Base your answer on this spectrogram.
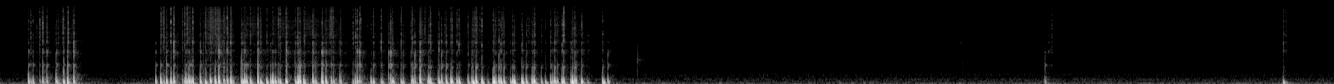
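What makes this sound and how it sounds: Long acrylic nails tap and click on the surface of a white polystyrene foam mannequin head in soft, muffled, low bursts: a short flurry, a pause, then several seconds of fast, uneven tapping. It stops abruptly, leaving near-silence broken by two single, isolated taps.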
